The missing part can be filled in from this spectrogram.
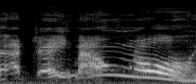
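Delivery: rough, gruff, slowed-down voice. Telling somebody you changed your own oil, in a rough gruff voice. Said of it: "you got to talk real rough like that".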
